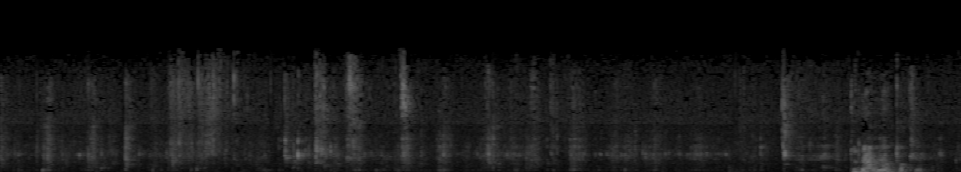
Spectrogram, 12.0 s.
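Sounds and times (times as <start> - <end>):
wet chewing and lip smacks: 0.0 - 10.6.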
